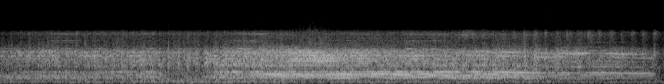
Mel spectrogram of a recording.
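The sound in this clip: A train with a locomotive passes as a steady, loud rumbling roar with a drawn-out whistle-like tone. The sound swells slightly around the middle and eases near the end.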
